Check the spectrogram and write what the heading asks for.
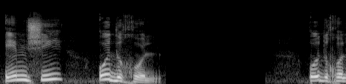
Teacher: ادخل نضم الهمزه لان الحرف الثالث مضموم · أدخل نضم الهمزة لأن الحرف الثالث مضموم، وامشي نكسر الهمزة لأن الحرف الثالث مكسور. إذن حركة همزة الوصل في الأفعال دائرة بين الضم والكسر ولا تكون مفتوحة أبدا. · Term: همزه الوصل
